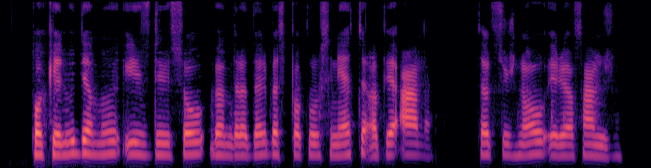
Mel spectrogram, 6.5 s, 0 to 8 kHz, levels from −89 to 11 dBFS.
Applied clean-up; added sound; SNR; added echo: neural mask model DeepFilterNet 3.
